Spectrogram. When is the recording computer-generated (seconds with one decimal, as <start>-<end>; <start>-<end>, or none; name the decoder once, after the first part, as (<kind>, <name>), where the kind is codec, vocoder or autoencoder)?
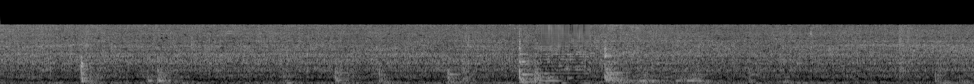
5.4-5.9 (vocoder, BigVGAN v2)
